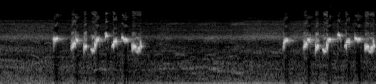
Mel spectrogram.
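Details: Daklak red-whiskered bulbul in song training: two rapid whistled phrases, each about eight to nine lively up-and-down notes lasting close to a second, with a pause of over a second between them and steady low hum behind.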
